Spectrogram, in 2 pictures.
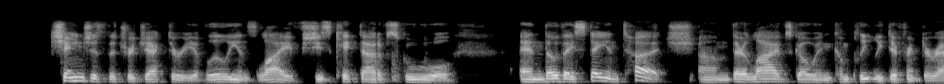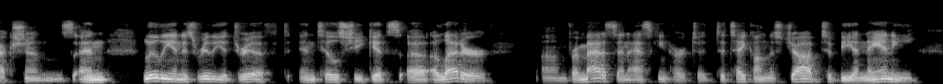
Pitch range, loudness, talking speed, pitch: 105-120 Hz, -17 LUFS, 160 wpm, 110 Hz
